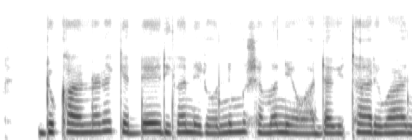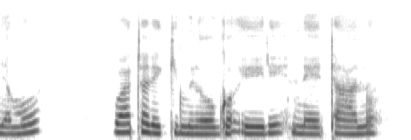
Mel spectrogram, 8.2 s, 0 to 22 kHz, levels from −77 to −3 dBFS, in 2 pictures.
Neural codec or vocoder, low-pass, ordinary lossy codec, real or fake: codec, 44.1 kHz, 7.8 kbps, DAC; 14.4 kHz; none; fake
